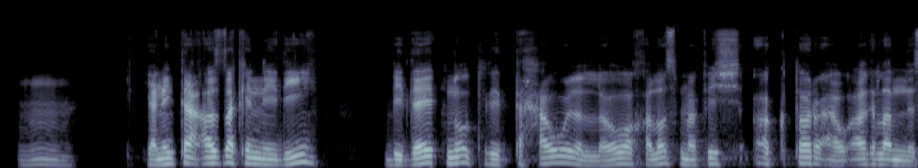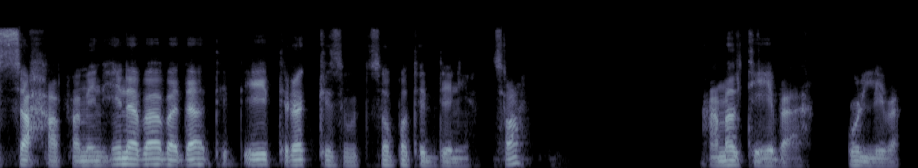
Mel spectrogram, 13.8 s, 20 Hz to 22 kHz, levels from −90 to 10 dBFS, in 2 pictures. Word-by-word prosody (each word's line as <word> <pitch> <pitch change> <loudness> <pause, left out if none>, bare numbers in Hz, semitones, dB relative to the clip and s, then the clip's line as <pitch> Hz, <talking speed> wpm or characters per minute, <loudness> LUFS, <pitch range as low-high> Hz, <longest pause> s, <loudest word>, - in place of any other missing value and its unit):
إمم. 110 -3 -12 0.5
يعني 115 +3 +6
أنت 130 +3 +1
قصدك 145 +1 +6
إن 125 -4 +3
دي 155 +5 +2 0.5
بداية 125 +7 +5
نُقطة 150 -1 0
التحوّل 135 +5 0
اللي 105 -3 -2
هو 130 +4 +2
خلاص 135 +3 -2
ما 115 - +1
فيش 130 +2 -3
أكتر 130 -1 -1
أو 105 +3 -1
أغلى 125 -1 +2
من 110 -2 +1
الصحّة. 100 - -1
فمن 100 0 -5
هنا 125 +2 +2
بقى 125 +1 +1
بدأت 120 +2 -1
ت - - -21
إيه، 120 +1 -1
تركّز، 110 -2 -4
وتضبّط 100 +2 -9
الدنيا 90 -2 -9 0.2
صح؟ - - -7 1.3
عملت - - -3
إيه - - -5
بقي؟ - - -9 0.4
قُل 105 -2 -6
لي 90 - -8
بقى، 90 0 -13
120 Hz, 150 wpm, -27 LUFS, 110-135 Hz, 1.3 s, يعني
